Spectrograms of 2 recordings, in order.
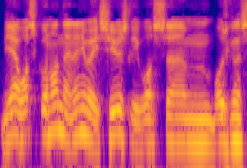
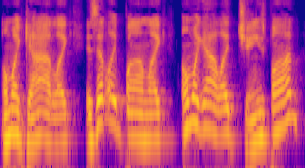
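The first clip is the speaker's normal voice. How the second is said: much higher, gushing oh my God; mock excited gushing; 6 semitones higher than usual. Imitating people reacting to the Bond name, mock gushing. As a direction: imitate starstruck fans, hammed-up. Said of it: "Is that what they're like?".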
